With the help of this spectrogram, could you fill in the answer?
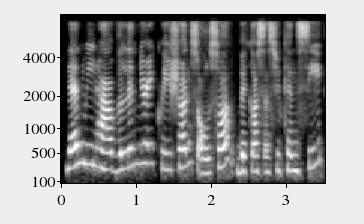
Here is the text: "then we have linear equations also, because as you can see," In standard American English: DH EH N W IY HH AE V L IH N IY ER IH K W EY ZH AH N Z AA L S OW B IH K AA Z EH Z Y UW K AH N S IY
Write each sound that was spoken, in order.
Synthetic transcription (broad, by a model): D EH N W IY HH AE V L IH N IY ER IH K W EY SH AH N S AA L S OW B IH K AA S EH S Y UW K AH N S IY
